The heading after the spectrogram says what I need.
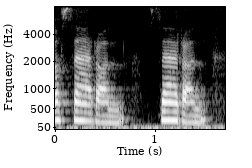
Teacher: T가 리을 소리에 가깝게 들리죠? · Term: flap T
